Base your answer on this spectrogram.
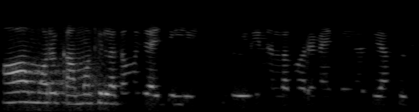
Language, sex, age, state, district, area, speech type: Odia, female, 18-30, Odisha, Boudh, rural, conversation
